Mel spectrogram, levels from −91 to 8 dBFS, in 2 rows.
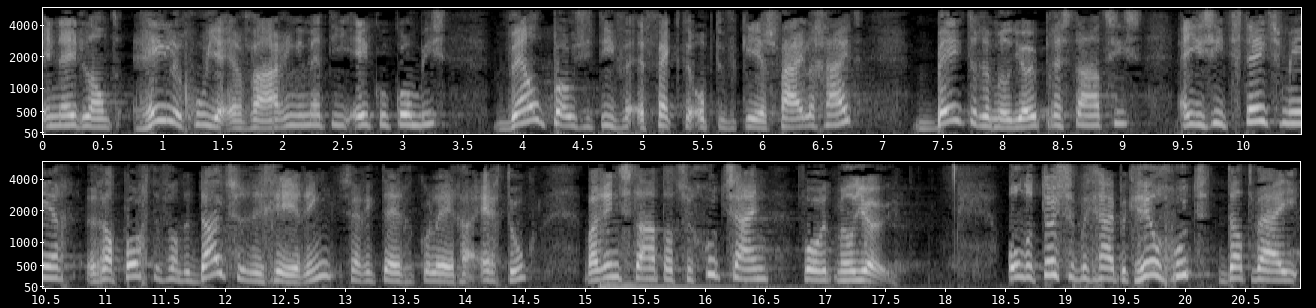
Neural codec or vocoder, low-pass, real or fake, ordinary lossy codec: none; 5.4 kHz; real; none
